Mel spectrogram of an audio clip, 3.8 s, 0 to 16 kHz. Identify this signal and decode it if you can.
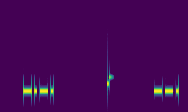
Morse code, heard as a keyed tone, about 22 wpm, 700 Hz. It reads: C G
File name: Single-Letter-Number-22wpm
